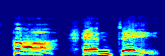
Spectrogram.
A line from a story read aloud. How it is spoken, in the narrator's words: Lelias chuckled, wheezing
